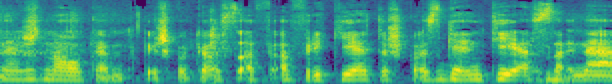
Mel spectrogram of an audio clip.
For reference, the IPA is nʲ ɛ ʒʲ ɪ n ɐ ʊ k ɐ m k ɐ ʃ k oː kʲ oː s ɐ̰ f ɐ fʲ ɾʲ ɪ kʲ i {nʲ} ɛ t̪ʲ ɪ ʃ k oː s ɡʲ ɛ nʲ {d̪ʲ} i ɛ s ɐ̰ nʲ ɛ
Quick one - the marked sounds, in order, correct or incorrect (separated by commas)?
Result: incorrect, incorrect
